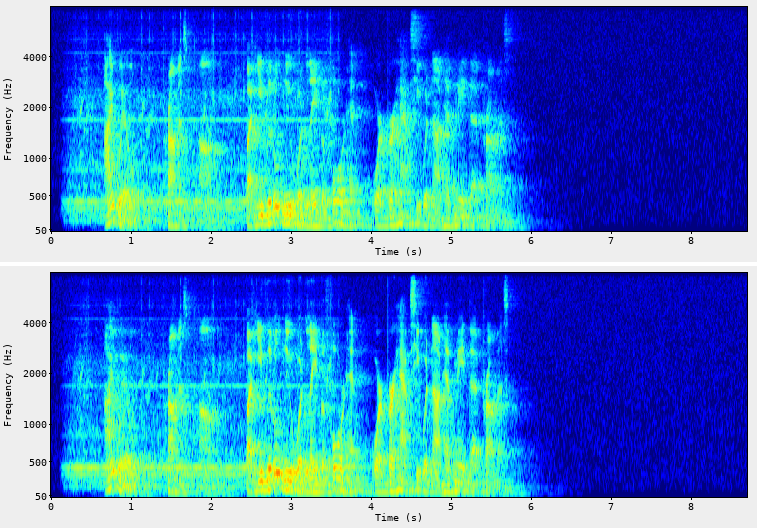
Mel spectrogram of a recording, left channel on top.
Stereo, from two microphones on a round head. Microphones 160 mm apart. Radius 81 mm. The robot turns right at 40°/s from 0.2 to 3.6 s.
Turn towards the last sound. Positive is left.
turn(degrees=-125)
